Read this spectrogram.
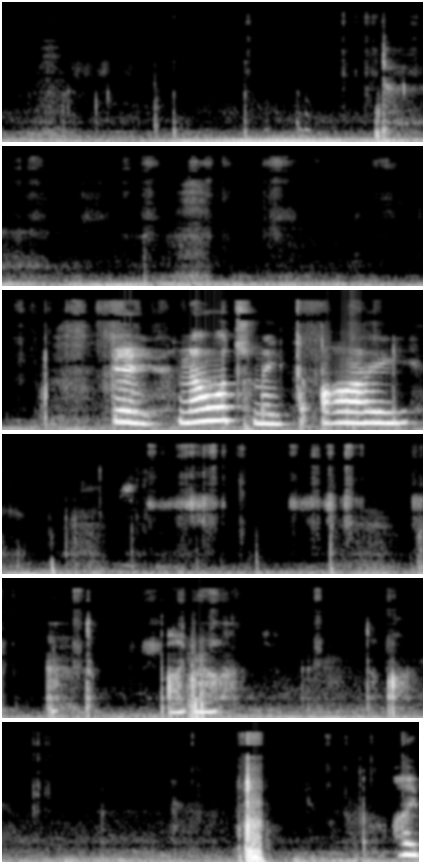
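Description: A felt-tip marker scratches softly across paper towel.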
